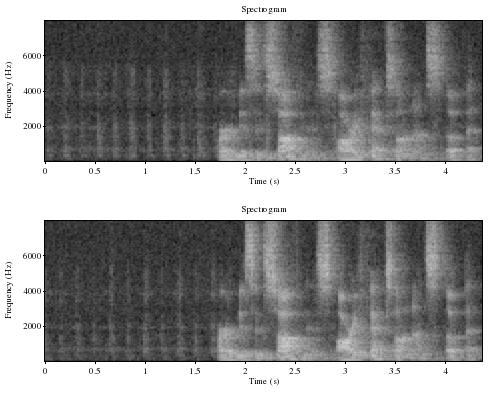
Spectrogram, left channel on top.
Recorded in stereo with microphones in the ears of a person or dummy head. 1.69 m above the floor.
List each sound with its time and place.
1.7 s a man speaking: 45° right (ahead or behind), 0.9 m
